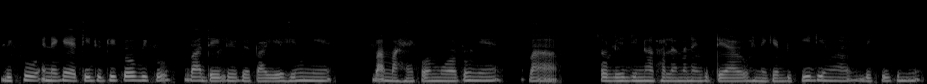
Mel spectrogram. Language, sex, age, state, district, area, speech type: Assamese, female, 30-45, Assam, Charaideo, rural, spontaneous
